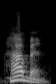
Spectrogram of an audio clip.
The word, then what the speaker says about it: Harbin: Where are they from in China? – Harbin? – Harbin. – He's saying it right. – H-A-R-B-I-N.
